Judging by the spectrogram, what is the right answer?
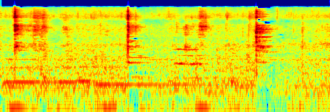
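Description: Ginger being mashed with a utensil in a kitchen gives soft scraping and stirring, broken by a few sharp taps against the vessel over a low sizzling background.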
